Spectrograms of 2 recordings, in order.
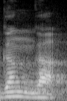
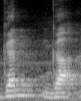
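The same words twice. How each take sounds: First: گنگا joined as gang-gaa, n hidden in the nose; hidden nasal n. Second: گنگا split as gan-gaa with a full n; wrong clear n. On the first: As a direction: blend the n of گنگا into the g. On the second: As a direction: separate a crisp n before the g in گنگا. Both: Shown as a demonstration. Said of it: "گنگا نہیں پڑھ رہے ہم".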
